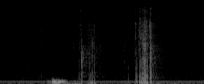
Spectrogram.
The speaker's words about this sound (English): So we're going to shuffle the cards.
